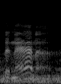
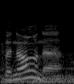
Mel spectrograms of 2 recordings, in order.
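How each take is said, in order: First: It is said in an American accent. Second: It is said in a British accent. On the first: "instead of banana" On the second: "the way I say banana"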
